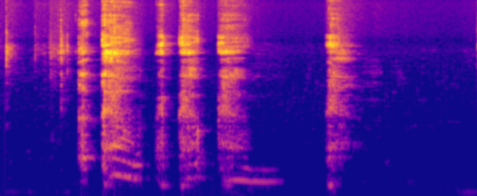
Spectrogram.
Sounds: Throat clearing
